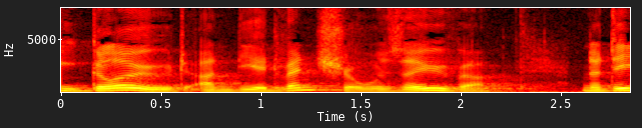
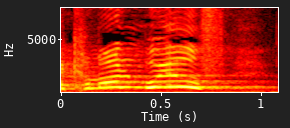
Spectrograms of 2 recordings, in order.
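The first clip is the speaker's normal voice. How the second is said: high, loud, drawn-out call; urgent call; 9 dB louder, slower than usual. A narrator's reading. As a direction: call a friend across the gap. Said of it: "called Biff".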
